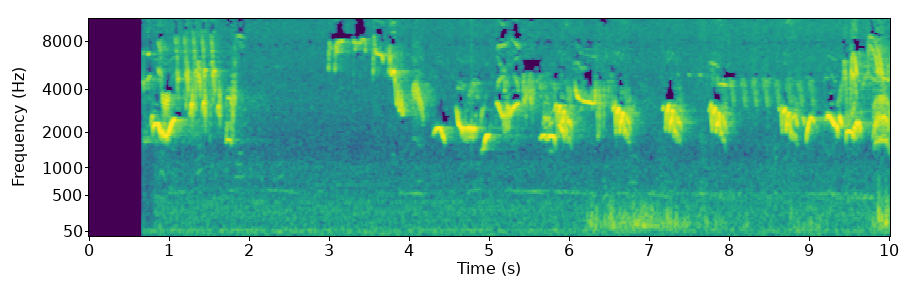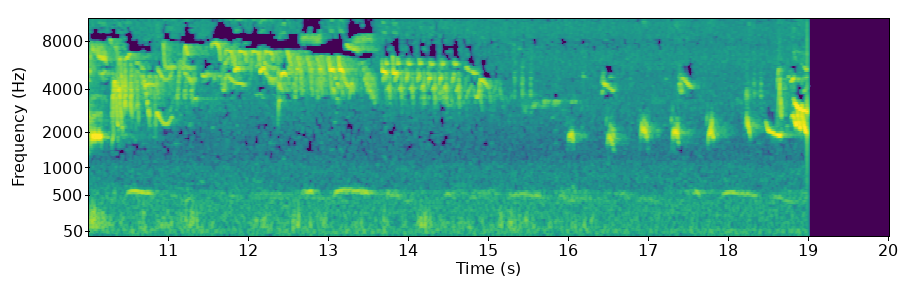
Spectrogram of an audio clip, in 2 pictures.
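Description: Birds chirping and singing: a long string of short, quickly rising and falling chirps, with a fast high trill about ten to fifteen seconds in. It starts about a second in and cuts off suddenly near the end.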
